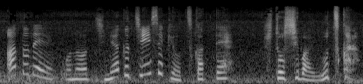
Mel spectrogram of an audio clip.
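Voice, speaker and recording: A woman's voice: high voice, sing-song, moderate pace, background noise. A woman playing a cheeky, theatrical young woman who loves pranks, in anime game style. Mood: confident. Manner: playful, theatrical, teasing.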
